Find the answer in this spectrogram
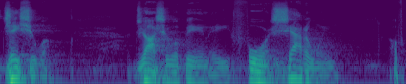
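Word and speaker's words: Yeshua: But if you translate the name Jesus in the New Testament in Greek, it is pronounced the same as Joshua's name, which is Jeshua.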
